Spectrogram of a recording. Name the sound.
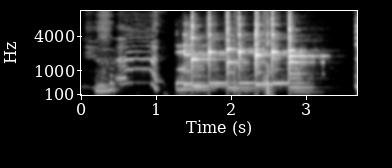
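phone ringtone ringing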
